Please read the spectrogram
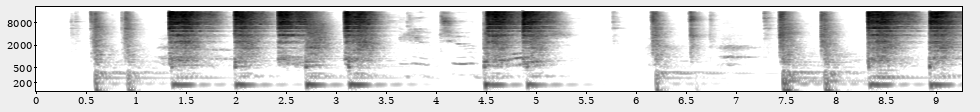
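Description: Junior drum kit (Mendini by Cecilio) played by a beginner: a simple, uneven beat of bass drum, snare and hi-hat strikes about every half second, with a couple of short gaps, the drums ringing after each hit.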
